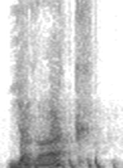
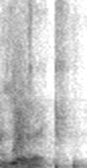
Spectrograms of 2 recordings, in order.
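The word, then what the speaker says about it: ירק: Well, the challenge, as they say here, is yarak, and it's not yerek. Yarak is a vegetable.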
